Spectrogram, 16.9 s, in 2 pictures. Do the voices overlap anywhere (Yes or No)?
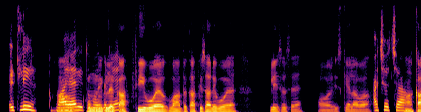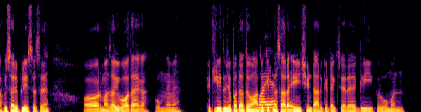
Yes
